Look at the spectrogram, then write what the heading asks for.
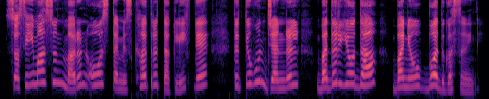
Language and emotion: Kashmiri, neutral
